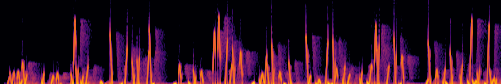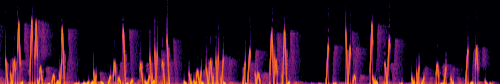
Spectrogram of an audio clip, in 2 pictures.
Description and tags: An eruption of popping bubbles. Made on a Waldorf Q rack.
bubbles, popping, synthesizer, waldorf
